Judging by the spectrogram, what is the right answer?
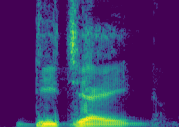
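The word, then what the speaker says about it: design: এখন আসেন জি সাইলেন্ট যেমন ডিজাইন টি এস আই এন ডিজাইন জি উচ্চারিত হবে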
